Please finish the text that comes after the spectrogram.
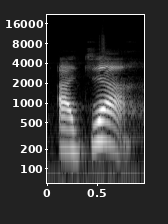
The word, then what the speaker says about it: allá: O podemos decir allá, con doble L y acento en la segunda A.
